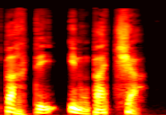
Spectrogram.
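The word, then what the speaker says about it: cha (茶): Et comme il s'y est diffusé par la voie terrestre, la prononciation en mandarin est cha.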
